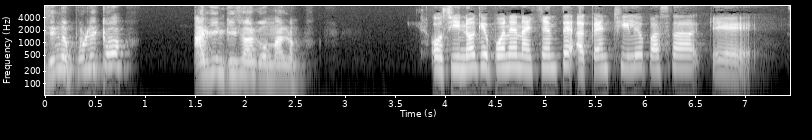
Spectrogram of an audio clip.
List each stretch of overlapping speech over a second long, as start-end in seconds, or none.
none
